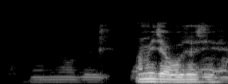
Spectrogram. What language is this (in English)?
Bangla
